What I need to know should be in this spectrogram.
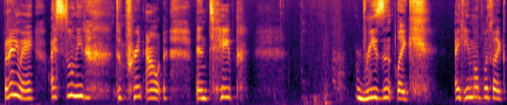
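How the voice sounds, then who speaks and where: A young woman vlogging casually from a handheld camera at arm's length, rambling with lots of fillers and giggles. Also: on the high side. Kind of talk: casual vlog chat. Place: home, then a car at night.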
